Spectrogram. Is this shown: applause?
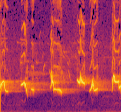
no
